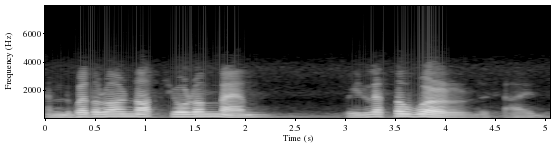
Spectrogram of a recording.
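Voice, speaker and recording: A man's voice: medium pitch, slow, dry recording, soft background music, natural voice. An actor playing a kindly, thoughtful old father in an old radio drama. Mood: tender, thoughtful. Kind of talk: 1940s radio drama acting. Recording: tinny phone-like old radio recording.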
